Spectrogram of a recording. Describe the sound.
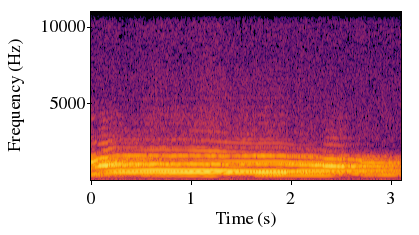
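Several people howl together like a wolf pack, their voices layered in long, sustained, wavering tones that hold steady and loud for about three seconds.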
